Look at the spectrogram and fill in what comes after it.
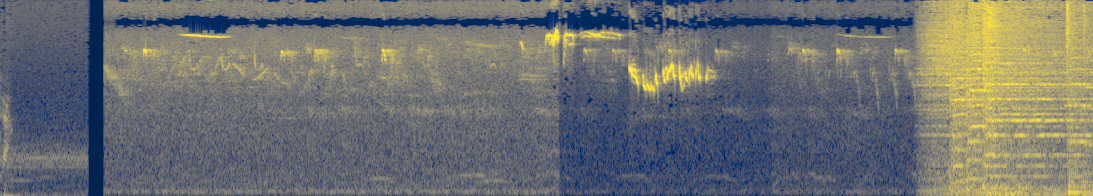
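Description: Birds chirping and calling over a steady outdoor hiss, with a louder burst of chirps about six seconds in. Music starts loudly near the end.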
